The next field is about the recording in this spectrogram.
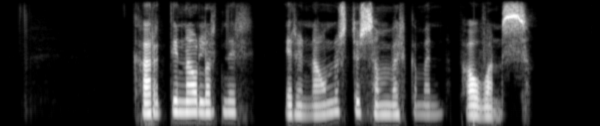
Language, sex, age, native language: Icelandic, female, 40-49, Icelandic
